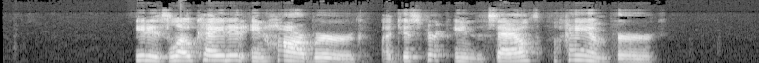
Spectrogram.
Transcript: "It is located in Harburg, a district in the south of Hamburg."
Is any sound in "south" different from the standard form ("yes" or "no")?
no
